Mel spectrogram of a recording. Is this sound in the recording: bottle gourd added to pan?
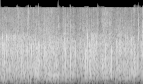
no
